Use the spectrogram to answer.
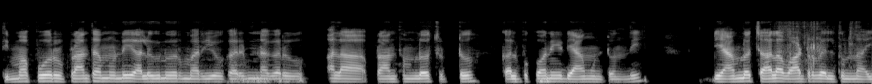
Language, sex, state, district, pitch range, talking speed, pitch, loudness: Telugu, male, Telangana, Karimnagar, 130-140 Hz, 115 wpm, 135 Hz, -17 LUFS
